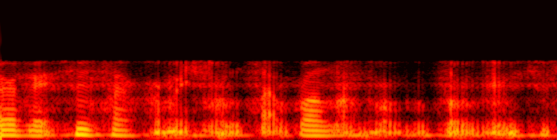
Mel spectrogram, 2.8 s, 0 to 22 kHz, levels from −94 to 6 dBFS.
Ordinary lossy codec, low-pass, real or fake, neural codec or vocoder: none; 3.6 kHz; fake; autoencoder, 44.1 kHz, a latent of 192 numbers a frame, MeloTTS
